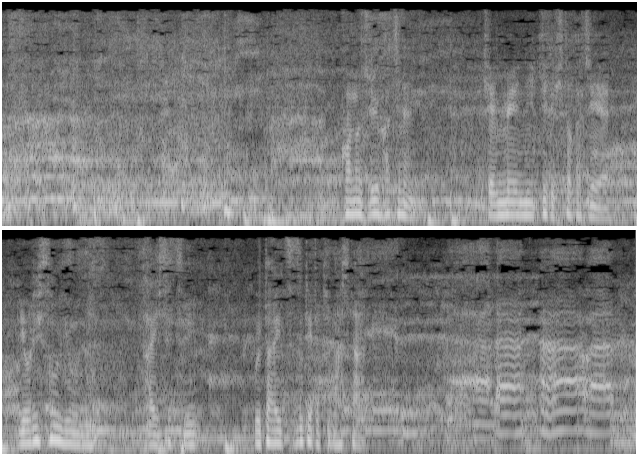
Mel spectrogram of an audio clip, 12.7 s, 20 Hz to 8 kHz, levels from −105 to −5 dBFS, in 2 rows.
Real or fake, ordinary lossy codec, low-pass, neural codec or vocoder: fake; MP3, 32 kbps; 7.2 kHz; codec, 16 kHz, 4 kbps, FunCodec, trained on Chinese and English, 50 frames a second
